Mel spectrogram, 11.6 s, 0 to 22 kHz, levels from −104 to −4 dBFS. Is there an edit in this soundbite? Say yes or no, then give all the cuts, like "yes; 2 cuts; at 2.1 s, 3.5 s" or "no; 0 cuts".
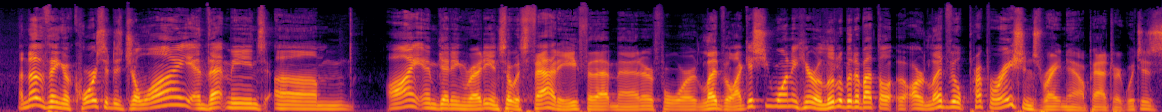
no; 0 cuts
